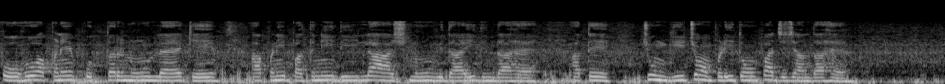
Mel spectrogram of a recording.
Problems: none marked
